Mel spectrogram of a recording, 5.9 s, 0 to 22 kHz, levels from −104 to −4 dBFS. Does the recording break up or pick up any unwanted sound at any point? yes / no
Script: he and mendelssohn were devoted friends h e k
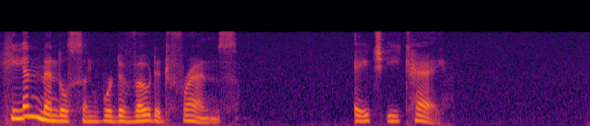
no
